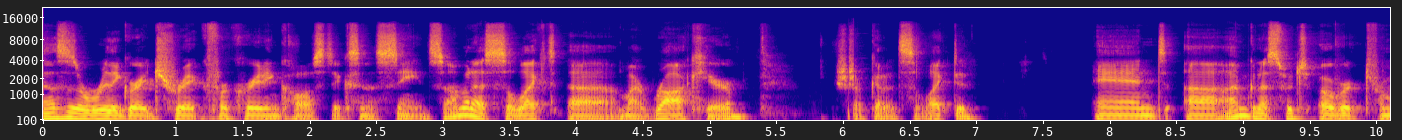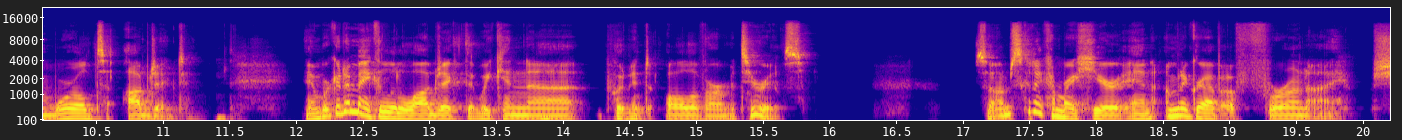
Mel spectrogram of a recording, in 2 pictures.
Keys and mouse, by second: 2.7 click, 5.9 click, 6.5 click, 9.7 click, 11.7 middle click, 12.6 middle click, 13.2 click, 13.6 click, 14.1 shift+click, 14.4 g, 15.7 shift+middle click, 16.5 middle click, 17.2 middle click, 17.4 shift+a.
